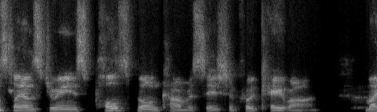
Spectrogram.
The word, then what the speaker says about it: Charon: a moment and um the pronunciation in english is k-ron and uh there's a different pronunciation in french can you tell us that pronunciation and also what the meaning behind this word is yeah no problem so the in french the the film is called karun uh and it's about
